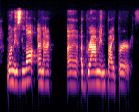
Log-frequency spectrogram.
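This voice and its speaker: A woman speaks with an Italian accent at a medium pitch. Her intonation is monotone and flat, and her pace is moderate. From Italy. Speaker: Buddhist nun. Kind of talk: dharma talk. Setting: video call. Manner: hesitant, many fillers.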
